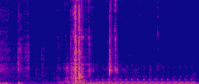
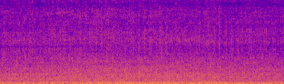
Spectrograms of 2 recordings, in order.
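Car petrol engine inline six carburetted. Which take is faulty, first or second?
second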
